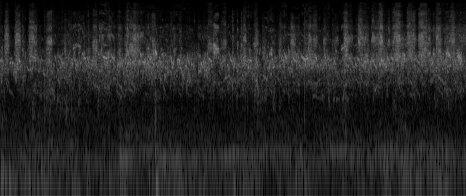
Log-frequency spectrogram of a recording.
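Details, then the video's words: Crowded aviary of Australian budgies, an intense continuous chorus of shrill twittering and scratchy squawks, densely layered throughout. "Australian Budgie parrot chirping sounds"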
